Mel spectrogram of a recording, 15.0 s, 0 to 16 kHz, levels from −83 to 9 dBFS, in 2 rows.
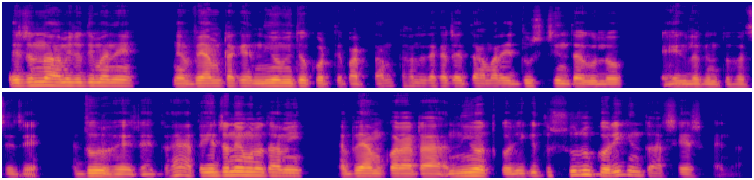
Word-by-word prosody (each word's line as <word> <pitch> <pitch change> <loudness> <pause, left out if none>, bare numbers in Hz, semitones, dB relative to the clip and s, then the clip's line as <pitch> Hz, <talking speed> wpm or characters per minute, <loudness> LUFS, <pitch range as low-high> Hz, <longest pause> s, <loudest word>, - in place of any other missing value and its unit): এজন্য 145 +3 +2 0.2
আমি 135 +1 +3
যদি 135 0 0
মানে 130 0 +3 0.6
এ - - +3
ব্যায়ামটাকে 120 +1 +2 0.2
নিয়মিত 125 0 +3 0.2
করতে 115 0 -4
পারতাম, 110 +1 -5
তাহলে 125 0 -11
দেখা 120 0 -3
যাইতো 120 -1 -3
আমার 115 0 -4
এই 110 - -3
দুশ্চিন্তাগুলো, 110 -3 -2 0.6
এগুলা 105 -1 -1
কিন্তু 100 -1 -6
হচ্ছে 100 +1 -8
যে - - -5 0.5
দূর 120 0 +6
হয়ে 100 -1 +1
যাইত। 95 0 -9
হ্যাঁ? 155 -2 -1
তো - - -10
এজন্যই 150 +2 +5
মূলত 140 -1 +3
আমি 130 0 +2 0.6
ব্যায়াম 120 0 +5
করাটা 110 -1 +3 0.3
নিয়ত 135 -1 +5
করি। 105 +2 0
কিন্তু 135 +1 -6
শুরু 170 +2 +2
করি, 135 +2 +5
কিন্তু 150 -3 -4
আর - - -13
শেষ 100 -1 -5
হয় - - -28
না। - - -41
120 Hz, 155 wpm, -22 LUFS, 110-130 Hz, 0.6 s, দূর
